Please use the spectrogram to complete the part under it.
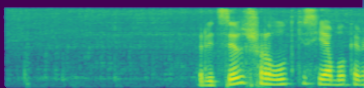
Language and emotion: Russian, positive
